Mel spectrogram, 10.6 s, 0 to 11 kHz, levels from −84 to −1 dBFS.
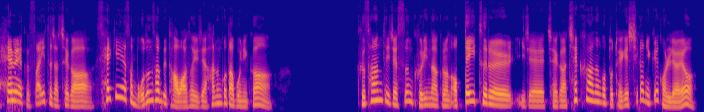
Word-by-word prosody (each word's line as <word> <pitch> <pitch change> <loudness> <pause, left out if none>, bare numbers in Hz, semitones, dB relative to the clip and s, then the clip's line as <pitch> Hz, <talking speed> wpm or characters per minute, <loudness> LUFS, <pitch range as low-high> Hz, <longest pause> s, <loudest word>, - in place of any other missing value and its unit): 해외 240 -2 +4
그 140 - -9
사이트 200 - -3
자체가 115 -5 0
세계에서 285 +1 0
모든 225 +7 -1
사람들이 245 -8 +1
다 120 -4 +3
와서 110 +3 +2
이제 115 0 -4
하는 160 +10 -3
거다 175 -6 +2
보니까 120 -1 -1 1.3
그 165 - -1
사람들이 240 +1 +1
이제 155 -4 0
쓴 225 +8 -4
글이나 145 -4 -1
그런 130 -1 -2
업데이트를 160 - +3
이제 120 -1 -2
제가 120 +1 -2
체크하는 250 - 0
것도 180 -8 -1
되게 130 +2 -2
시간이 195 - -4
꽤 125 - -2
걸려요. 110 -4 +2
145 Hz, 385 characters per minute, -24 LUFS, -, 1.3 s, 해외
